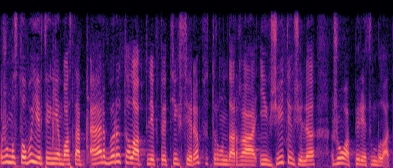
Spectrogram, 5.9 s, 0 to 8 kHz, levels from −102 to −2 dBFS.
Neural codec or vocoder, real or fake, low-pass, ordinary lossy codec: none; real; 7.2 kHz; none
